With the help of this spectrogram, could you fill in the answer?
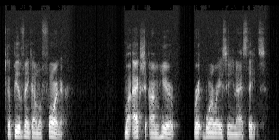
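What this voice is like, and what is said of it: English-sounding accent. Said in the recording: “I have this so-called English accent”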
